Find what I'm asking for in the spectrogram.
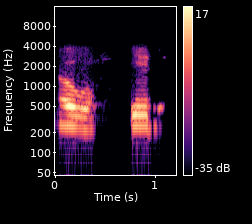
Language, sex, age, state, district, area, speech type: Bodo, male, 18-30, Assam, Kokrajhar, rural, conversation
